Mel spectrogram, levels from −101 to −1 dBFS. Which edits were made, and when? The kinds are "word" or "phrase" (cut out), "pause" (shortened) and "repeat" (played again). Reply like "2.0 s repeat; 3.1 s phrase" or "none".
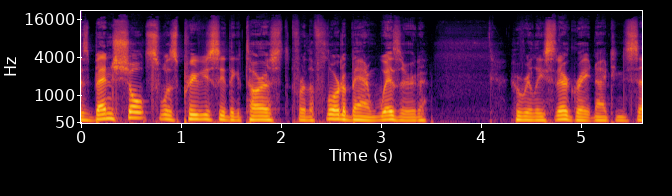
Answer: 2.1 s word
